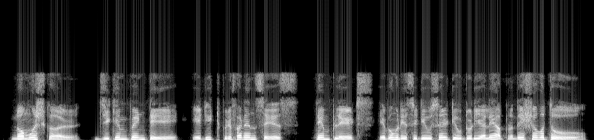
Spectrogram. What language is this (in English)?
Bangla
